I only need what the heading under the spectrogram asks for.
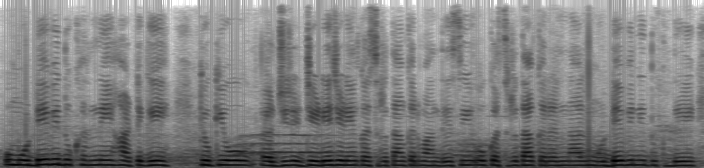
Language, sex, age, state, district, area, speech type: Punjabi, female, 30-45, Punjab, Ludhiana, urban, spontaneous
